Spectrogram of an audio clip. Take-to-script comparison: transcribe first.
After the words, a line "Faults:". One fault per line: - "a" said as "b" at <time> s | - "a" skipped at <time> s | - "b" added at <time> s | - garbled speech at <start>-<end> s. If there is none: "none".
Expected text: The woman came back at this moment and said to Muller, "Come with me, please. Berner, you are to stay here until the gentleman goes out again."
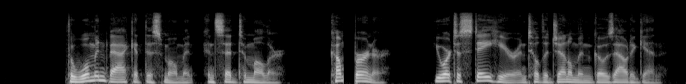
The woman back at this moment and said to Muller, "Come. Berner, you are to stay here until the gentleman goes out again."
Faults:
- "came" skipped at 1.1 s
- "with me please" skipped at 3.5 s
